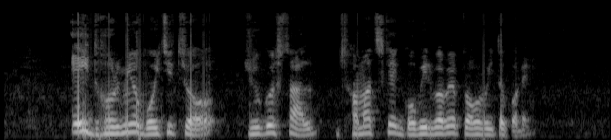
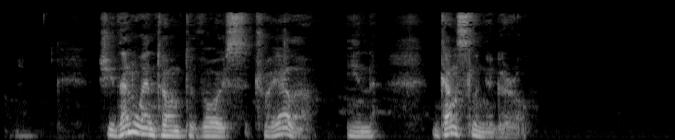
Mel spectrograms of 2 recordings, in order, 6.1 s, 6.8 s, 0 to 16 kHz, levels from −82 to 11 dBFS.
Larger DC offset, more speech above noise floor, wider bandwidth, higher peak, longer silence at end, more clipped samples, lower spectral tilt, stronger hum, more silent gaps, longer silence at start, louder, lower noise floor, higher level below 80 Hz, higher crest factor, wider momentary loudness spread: neither; second, 42 dB vs 53 dB; about the same, 11.5 kHz vs 11.5 kHz; about the same, -4 dBFS vs -6 dBFS; second, 0.85 s vs 1.5 s; neither; first, -7 dB/octave vs -5 dB/octave; neither; neither; first, 0.7 s vs 0.2 s; about the same, -24 LUFS vs -24 LUFS; second, -65 dBFS vs -77 dBFS; about the same, -58 dBFS vs -62 dBFS; about the same, 20 dB vs 20 dB; second, 12 LU vs 17 LU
